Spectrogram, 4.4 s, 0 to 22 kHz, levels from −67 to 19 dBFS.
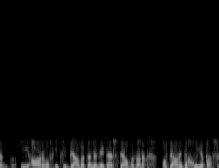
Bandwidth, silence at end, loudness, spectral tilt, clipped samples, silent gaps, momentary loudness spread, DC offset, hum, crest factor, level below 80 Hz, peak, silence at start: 4 kHz; 0 s; -22 LUFS; -10.5 dB/octave; under 0.1%; none; 9 LU; under 0.1%; none; 16 dB; -58 dBFS; -6 dBFS; 0 s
